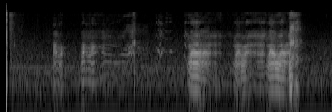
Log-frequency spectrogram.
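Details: Pet dog named Snickers, described as spoiled, whining at a bedroom door while begging for food; a few short, high, wavering whines in separate bursts, the last two longer and louder, in a quiet indoor room.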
